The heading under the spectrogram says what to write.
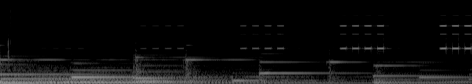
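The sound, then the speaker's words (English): An alarm clock blares, its rapid electronic beeps arriving in short clustered bursts over a steady, droning tone, loud and insistent with no voices. “Charles Ellingson awoke to the blaring sound of his alarm clock.”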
